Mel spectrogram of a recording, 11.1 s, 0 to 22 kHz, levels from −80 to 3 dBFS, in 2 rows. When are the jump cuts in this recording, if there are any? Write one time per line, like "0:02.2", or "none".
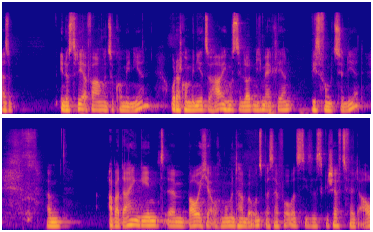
0:02.7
